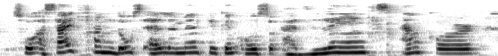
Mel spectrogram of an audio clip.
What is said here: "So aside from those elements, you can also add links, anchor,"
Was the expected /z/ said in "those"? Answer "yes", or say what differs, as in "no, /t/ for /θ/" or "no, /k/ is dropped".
no, /s/ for /z/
